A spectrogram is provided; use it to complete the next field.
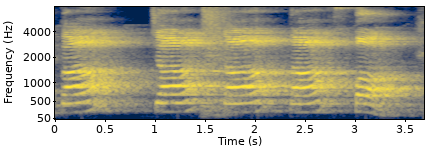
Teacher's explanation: तो कम हवा जिन अक्षरों को बोलने में, जिन व्यंजनों को बोलने में निकलती है उनको अल्प प्राण में रखा गया है।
